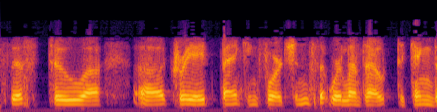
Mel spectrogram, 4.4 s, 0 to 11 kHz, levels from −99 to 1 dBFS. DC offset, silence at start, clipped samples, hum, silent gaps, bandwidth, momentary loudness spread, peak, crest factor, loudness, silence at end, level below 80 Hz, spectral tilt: under 0.1%; 0 s; under 0.1%; none; none; 5.8 kHz; 6 LU; -2 dBFS; 16 dB; -16 LUFS; 0 s; -60 dBFS; -6 dB/octave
